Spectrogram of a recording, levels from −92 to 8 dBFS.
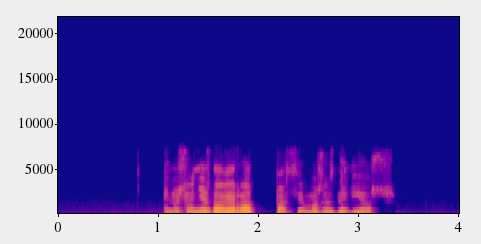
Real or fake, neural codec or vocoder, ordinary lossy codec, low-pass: fake; codec, 16 kHz, 6 kbps, DAC; Opus, 16 kbps; 7.2 kHz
